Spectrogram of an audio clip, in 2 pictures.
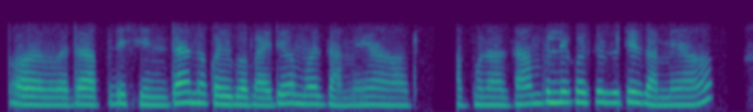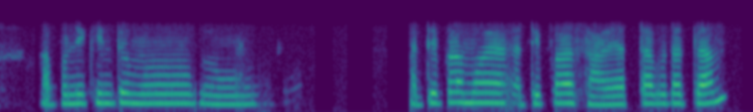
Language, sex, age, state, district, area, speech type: Assamese, female, 45-60, Assam, Dibrugarh, rural, conversation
